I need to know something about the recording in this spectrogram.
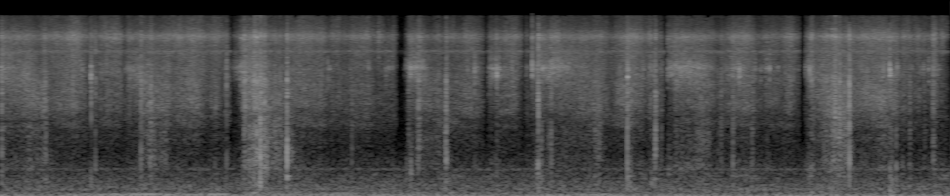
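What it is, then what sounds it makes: Damp sand-cement mix being crumbled by hand. Bare hands squeeze, crumble and rub a crumbly grey damp sand-cement mix in a large steel bowl. The result is a steady, gritty crunching and rustling with bright, sharp crackles over a low background rumble.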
